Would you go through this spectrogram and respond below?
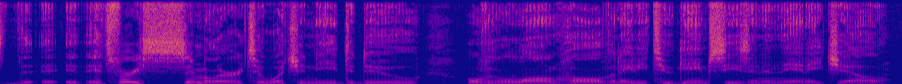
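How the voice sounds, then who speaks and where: A man with an American accent and a notably low voice co-hosts a sports discussion. He talks casually, feeling his way through halting, reworked phrases. The sound is close and dry. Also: a bit bright, no echo. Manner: hesitant, halting phrasing with self-corrections. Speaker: sports radio co-host.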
